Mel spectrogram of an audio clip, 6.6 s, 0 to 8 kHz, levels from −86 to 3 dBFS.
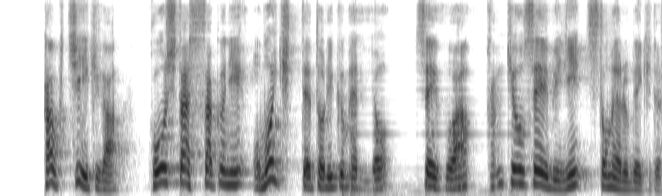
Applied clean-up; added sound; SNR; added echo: neural mask model DeepFilterNet 3.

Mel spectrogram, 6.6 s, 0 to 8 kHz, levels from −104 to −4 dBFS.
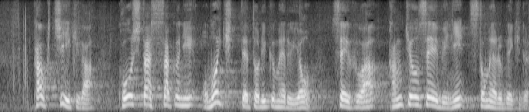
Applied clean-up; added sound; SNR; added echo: none; none; none; none.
